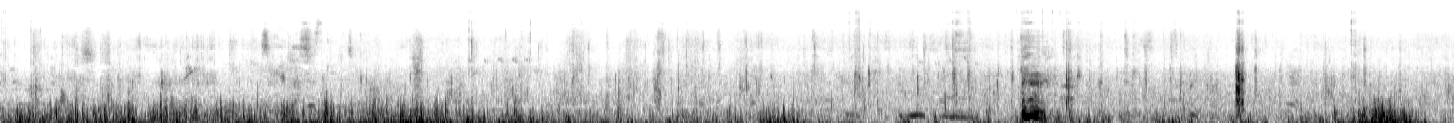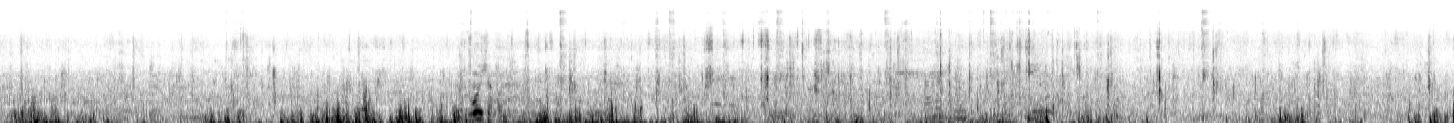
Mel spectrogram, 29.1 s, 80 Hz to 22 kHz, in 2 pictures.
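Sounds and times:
footsteps on concrete: 0.0 - 29.0.

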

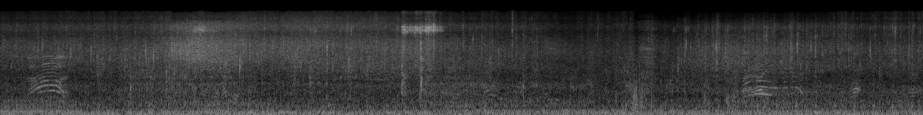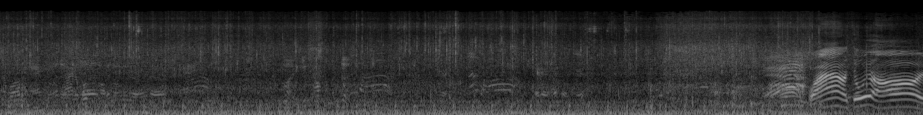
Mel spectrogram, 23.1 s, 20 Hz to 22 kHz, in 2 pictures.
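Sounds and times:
diesel engine rumble: 0.0 - 23.0
wind buffeting microphone: 0.0 - 23.0.

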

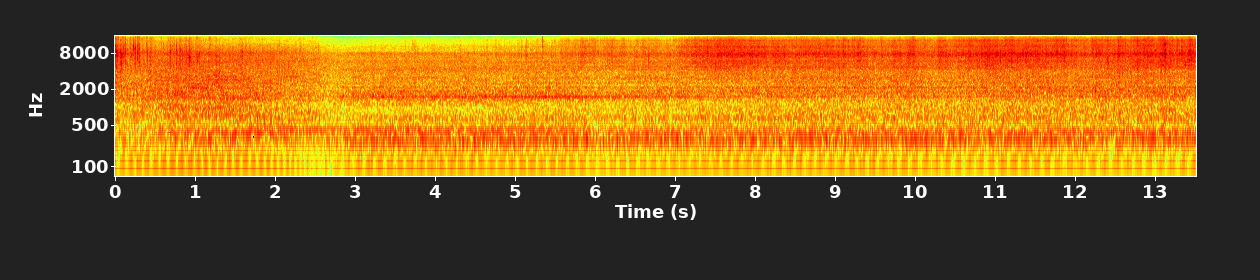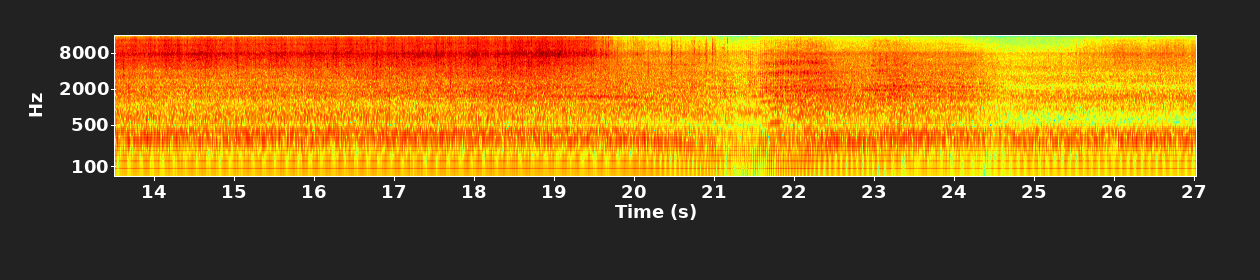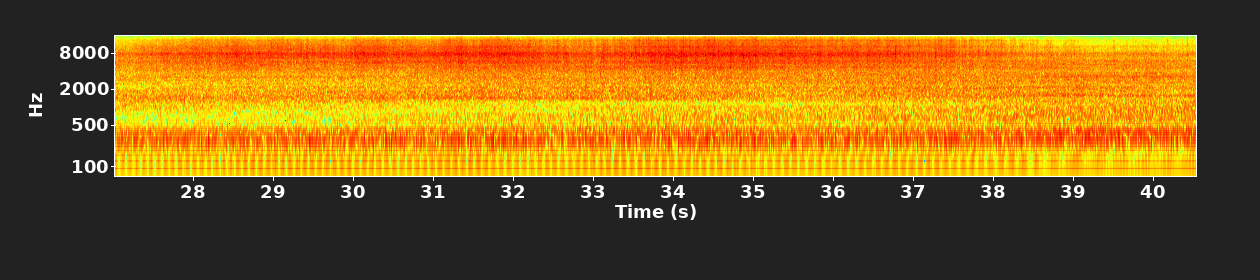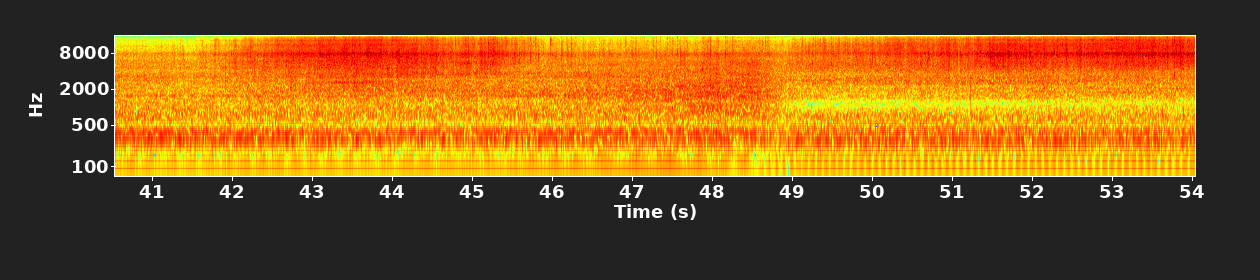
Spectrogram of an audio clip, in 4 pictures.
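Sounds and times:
tractor diesel engine running: 0.0 - 54.0
tyres on gravel: 0.0 - 54.0.

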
